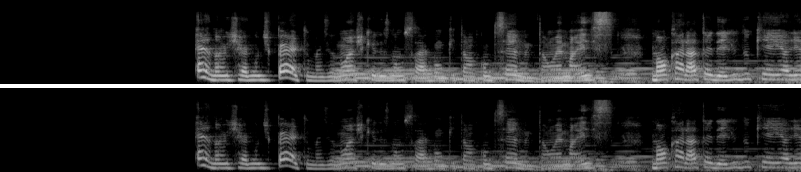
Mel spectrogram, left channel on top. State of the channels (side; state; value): right; quieter; 8.3 dB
